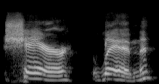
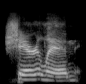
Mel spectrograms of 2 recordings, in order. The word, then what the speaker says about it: Cherlyn: So my name is pronounced Share Lynn, Cher Lynn, and it's spelled just like that, like Cher, the singer with the black frizzy hair, like her, Sonny and Cher, her.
